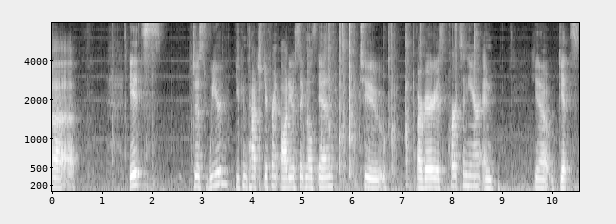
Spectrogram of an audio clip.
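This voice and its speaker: Delivered at a very slow pace, the speech is broken by long, frequent pauses. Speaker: modular synth artist. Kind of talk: tutorial.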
